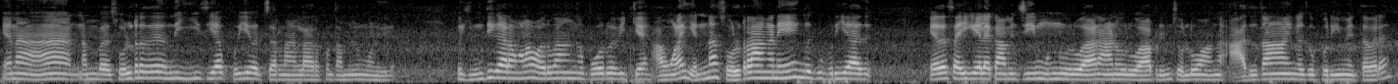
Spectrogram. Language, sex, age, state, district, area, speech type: Tamil, female, 30-45, Tamil Nadu, Tiruvarur, rural, spontaneous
